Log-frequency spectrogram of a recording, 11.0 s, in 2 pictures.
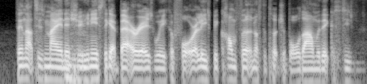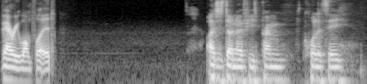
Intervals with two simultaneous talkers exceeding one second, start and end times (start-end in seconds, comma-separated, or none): none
